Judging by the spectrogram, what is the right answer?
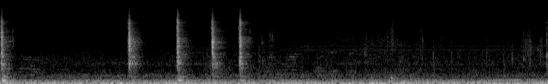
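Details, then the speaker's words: Repeated relay-like clicking inside the panel of a York 4-pipe fan coil unit (not heating or cooling, fan not running): sharp, dry clicks about half a second apart over a steady hum. The tech suspects a loose connection, and the clicking stopped after handling the wiring. "might be some sort of loose connection here it's got to be when I did all that something's Loos in here it doesn't do it anymore"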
